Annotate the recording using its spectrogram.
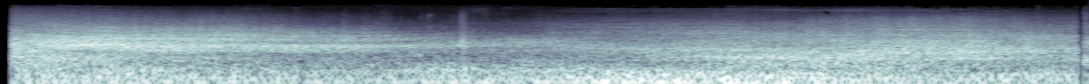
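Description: Outdoor rumble of wind buffeting the microphone over passing highway traffic. The traffic hiss is loudest about the first second and eases off.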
